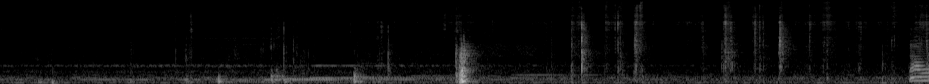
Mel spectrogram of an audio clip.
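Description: Tarot cards shuffled by hand in a short run of soft riffling and patting strokes, faint and close, with scattered light taps and rustles and no talk.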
